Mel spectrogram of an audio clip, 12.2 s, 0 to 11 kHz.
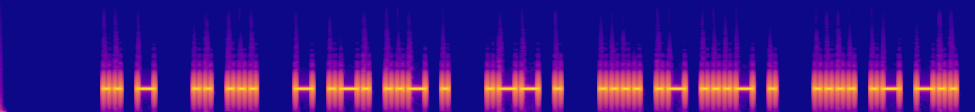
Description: Morse code, heard as a keyed tone, about 17 wpm, 700 Hz. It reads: IT IS TRUE WE HAVE HAD
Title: Sentences from Top 1000 Words - Review Part 5 - 17wpm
